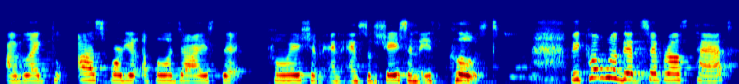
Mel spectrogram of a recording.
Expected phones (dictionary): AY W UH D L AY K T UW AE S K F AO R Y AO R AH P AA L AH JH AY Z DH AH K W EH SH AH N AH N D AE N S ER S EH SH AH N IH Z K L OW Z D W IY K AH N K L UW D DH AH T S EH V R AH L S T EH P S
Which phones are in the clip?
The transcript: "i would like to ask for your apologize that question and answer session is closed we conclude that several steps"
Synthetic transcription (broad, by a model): AY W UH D L AY K T UW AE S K F AO R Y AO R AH P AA L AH JH AY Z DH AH K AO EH SH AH N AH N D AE S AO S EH SH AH N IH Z K L OW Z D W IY K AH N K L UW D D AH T S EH P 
